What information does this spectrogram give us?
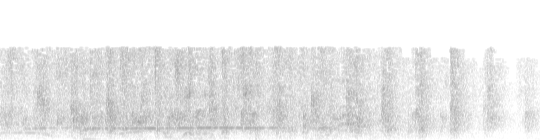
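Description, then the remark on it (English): A church audience applauds steadily to welcome two men, a dense crackle of many hands clapping at once, loud for several seconds before it thins out into scattered claps at the end. “So, welcome these two fine gentlemen with a hearty applause, please.”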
